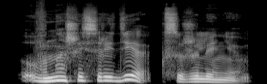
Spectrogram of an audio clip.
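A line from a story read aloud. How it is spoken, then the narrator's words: Mock sigh. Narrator (Russian): притворно вздохнул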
